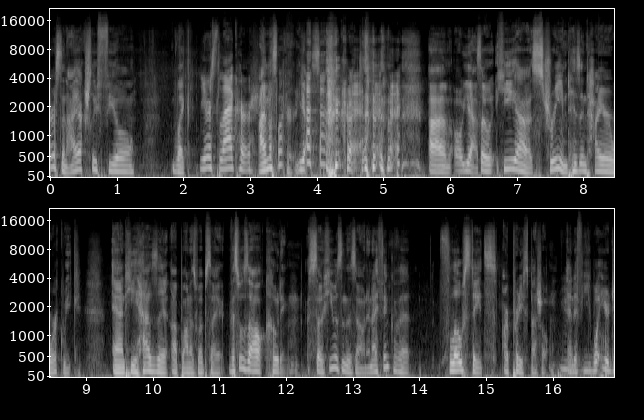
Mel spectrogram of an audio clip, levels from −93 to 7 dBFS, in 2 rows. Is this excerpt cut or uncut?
cut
